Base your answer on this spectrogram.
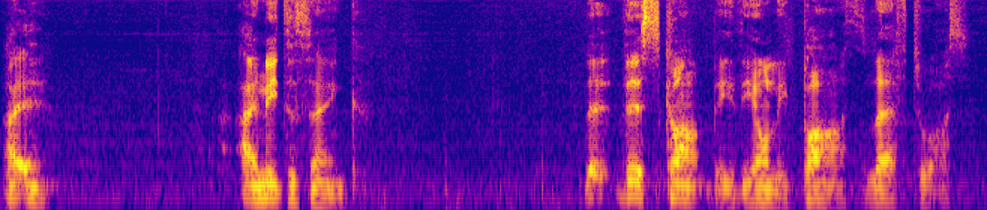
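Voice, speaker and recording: A man's voice: mid-range voice, animated, slow, fairly bright tone, slight background noise. A man voicing a proud, protective and troubled scholar-warrior in a video game, earnest and formal in his weighty delivery. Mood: upset, pleading. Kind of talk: video game character acting.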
